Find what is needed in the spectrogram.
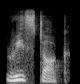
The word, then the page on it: restock: Indian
